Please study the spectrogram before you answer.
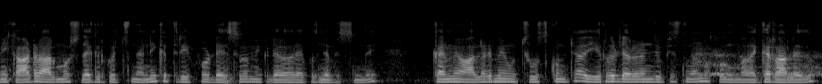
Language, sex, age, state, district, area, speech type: Telugu, male, 30-45, Telangana, Yadadri Bhuvanagiri, urban, spontaneous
